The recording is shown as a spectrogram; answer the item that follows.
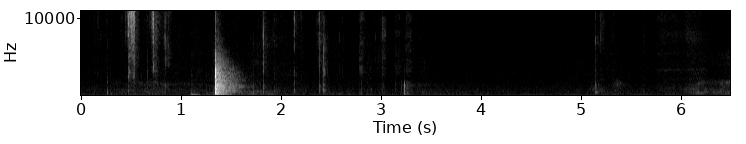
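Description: Tape ripped off a roll in one sharp, close tear, followed by scattered soft taps and clicks as pieces are pressed and taped together in a quiet room.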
